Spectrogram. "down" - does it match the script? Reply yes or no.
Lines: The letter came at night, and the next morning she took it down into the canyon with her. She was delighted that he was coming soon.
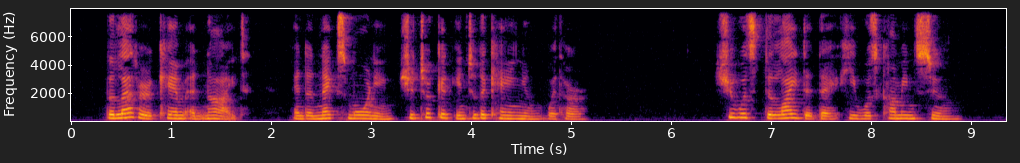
no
